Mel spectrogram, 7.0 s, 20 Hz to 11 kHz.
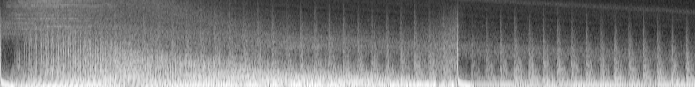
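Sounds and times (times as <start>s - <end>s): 
ending sting: 0.0s - 6.8s.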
